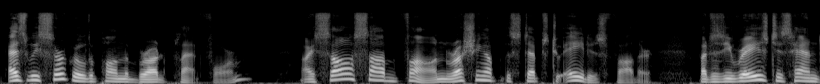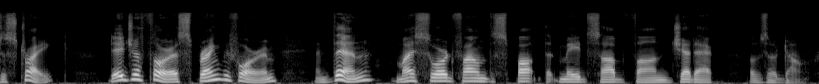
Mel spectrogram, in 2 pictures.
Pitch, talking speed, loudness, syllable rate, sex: 140 Hz, 170 wpm, -21 LUFS, 4.4 syllables/s, male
